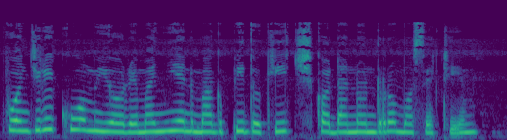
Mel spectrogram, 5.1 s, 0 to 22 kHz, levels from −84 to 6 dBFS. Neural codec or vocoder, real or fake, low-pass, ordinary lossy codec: none; real; 19.8 kHz; MP3, 48 kbps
